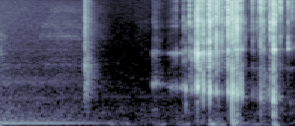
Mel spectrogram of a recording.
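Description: Crunchy food is bitten and chewed close to the mic in a quick burst of crisp crunches after a brief low hum and a soft tap.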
